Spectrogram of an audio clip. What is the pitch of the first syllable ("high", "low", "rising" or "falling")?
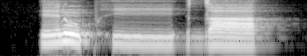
rising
